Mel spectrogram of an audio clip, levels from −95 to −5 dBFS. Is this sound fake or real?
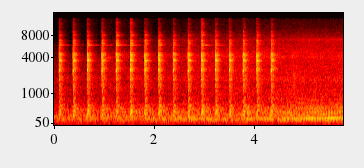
real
